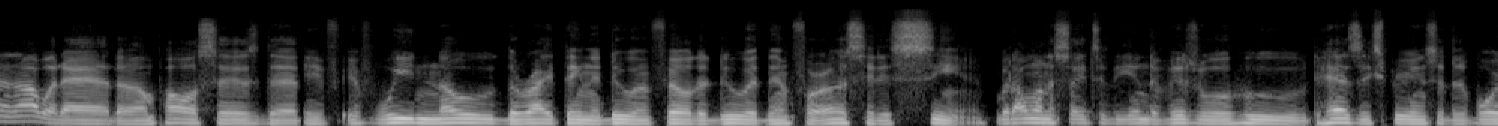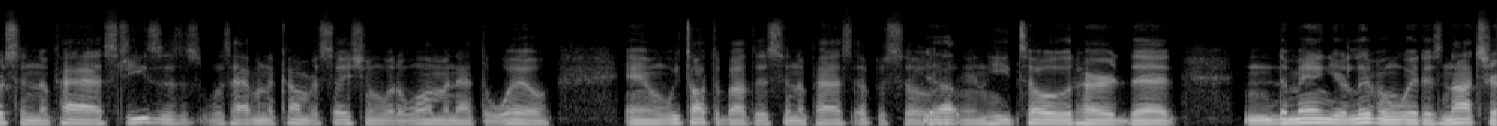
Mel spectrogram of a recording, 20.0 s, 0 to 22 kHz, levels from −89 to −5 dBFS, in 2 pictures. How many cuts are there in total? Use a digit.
3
